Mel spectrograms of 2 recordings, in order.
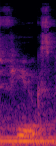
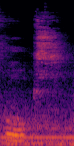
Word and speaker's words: Fuks: He runs into an acquaintance of his name is Fugs. I think that's how you pronounce it. Fuks. Fuks. F U KS. Okay. Fuks. So he runs into a gentleman that he knows named Fuks.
